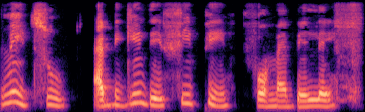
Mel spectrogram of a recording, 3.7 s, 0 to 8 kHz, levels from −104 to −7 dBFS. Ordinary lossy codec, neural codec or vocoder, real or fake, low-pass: none; codec, 16 kHz in and 24 kHz out, 2.2 kbps, FireRedTTS-2 codec; fake; 7.2 kHz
